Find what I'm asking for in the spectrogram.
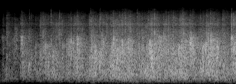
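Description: Loud applause from a crowd at a government school prize event in Bihar, a dense continuous roar of clapping building quickly and holding steady throughout.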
